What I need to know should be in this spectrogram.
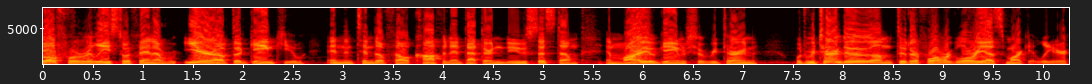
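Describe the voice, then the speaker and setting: A man talks at a fairly quick pace in a fairly low voice. His tone is bright and sharp, with lively intonation. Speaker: streamer reading creepypastas. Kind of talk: reading aloud with commentary. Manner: stumbling, self-correcting; animated.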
